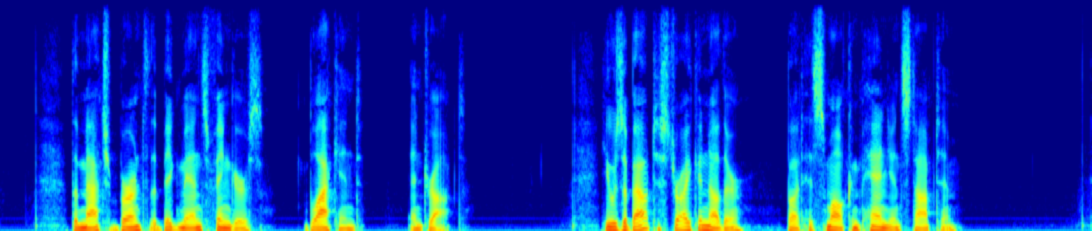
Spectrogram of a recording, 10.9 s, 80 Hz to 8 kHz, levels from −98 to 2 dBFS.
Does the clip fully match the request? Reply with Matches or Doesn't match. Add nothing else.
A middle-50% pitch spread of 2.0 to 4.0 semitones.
Matches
